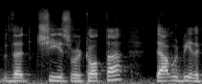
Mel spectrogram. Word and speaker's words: ricotta: it's like instead of ricotta like the cheese ricotta that would be the correct pronunciation um East Coast Italian United States or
